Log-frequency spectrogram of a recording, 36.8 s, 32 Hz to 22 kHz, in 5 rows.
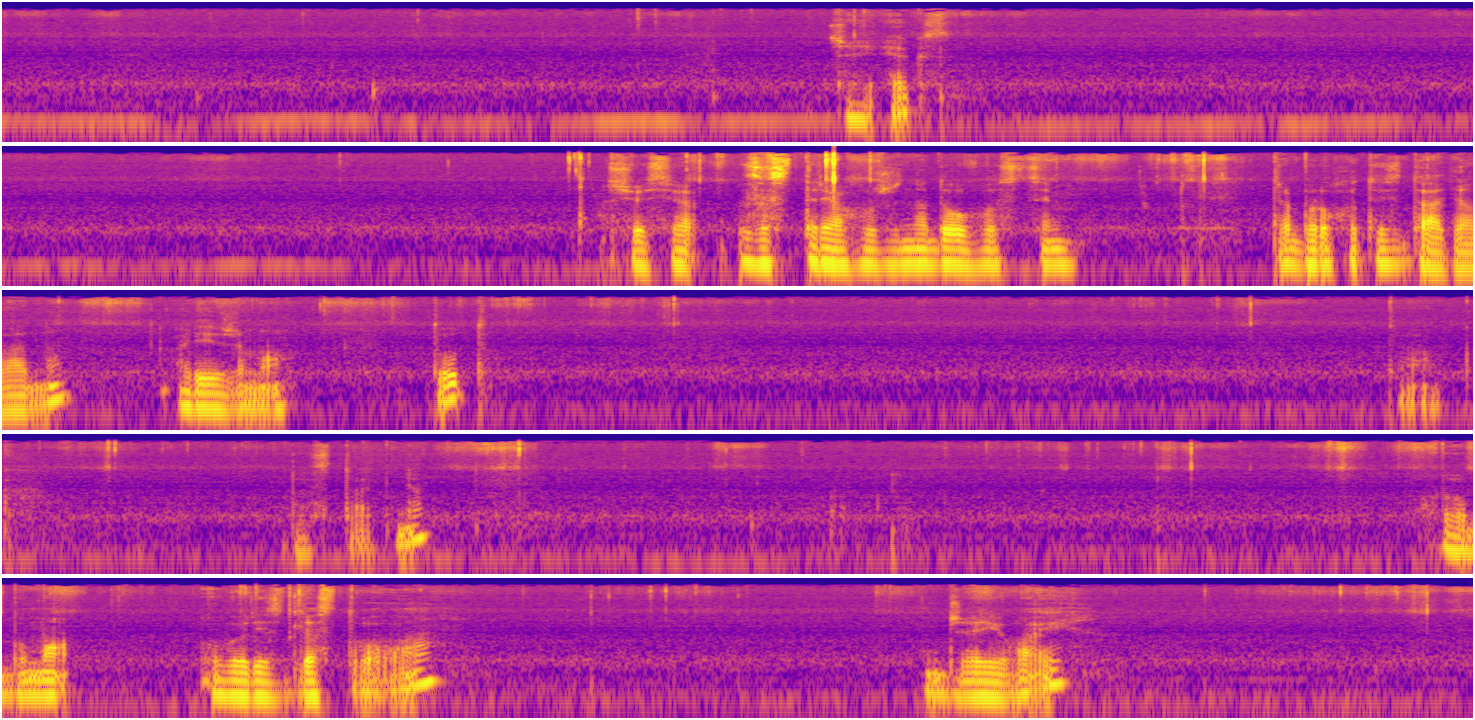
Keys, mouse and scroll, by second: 3.9 g, 4.3 x, 16.5 ctrl+r, 29.8 e, 30.5 Return, 33.9 g, 34.6 y, 36.3 click.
